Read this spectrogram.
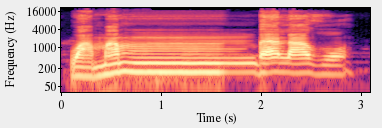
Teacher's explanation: Jadi cara membacanya bukan waman, tapi langsung ke baknya. Jadi huruf mim. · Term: iqlab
